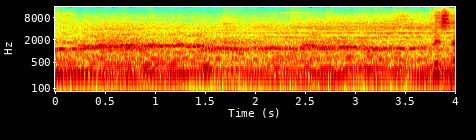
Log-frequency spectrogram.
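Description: Background music of sustained, slowly shifting held chords, steady in loudness, with a single spoken word at the very end.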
